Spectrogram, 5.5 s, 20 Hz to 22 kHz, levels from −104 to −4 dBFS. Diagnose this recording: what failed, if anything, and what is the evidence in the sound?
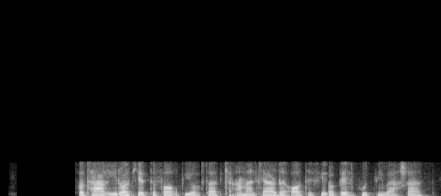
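Network stage: packet loss with pitch repetition at 2.46–2.52 s and 4.05–4.11 s, each gap 60 ms, which fits two lost packets. The receiver repeats the last pitch period, giving a brief buzzy hold. The waveform shows identical cycles under a fading envelope, and the spectrogram shows frozen harmonics.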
